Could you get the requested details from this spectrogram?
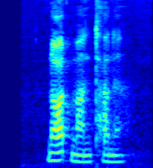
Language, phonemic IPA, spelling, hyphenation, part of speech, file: German, /ˈnɔʁtmanˌtanə/, Nordmanntanne, Nord‧mann‧tan‧ne, noun, De-Nordmanntanne.wav
- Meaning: Nordmann fir, Caucasian fir (Any tree of the species Abies nordmanniana, a large evergreen coniferous tree naturally occurring at altitudes of 900–2,200 m.)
